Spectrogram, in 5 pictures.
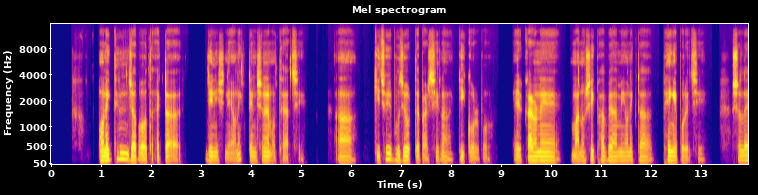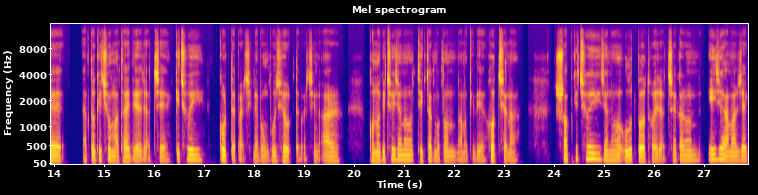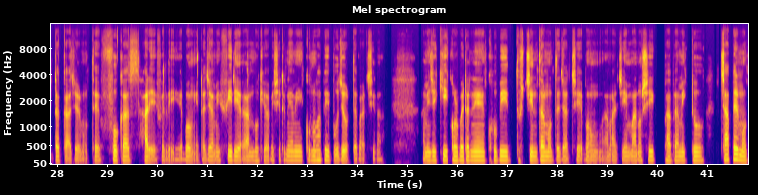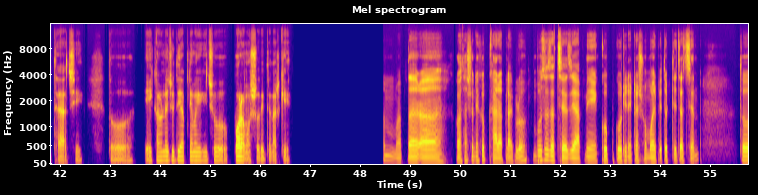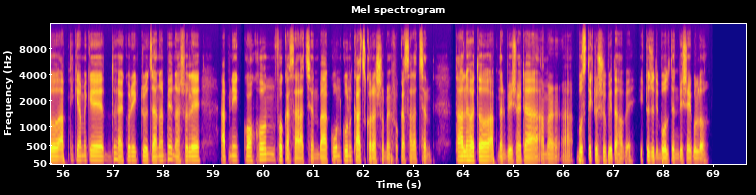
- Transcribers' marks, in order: tapping; inhale
- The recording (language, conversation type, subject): Bengali, advice, আপনি উদ্বিগ্ন হলে কীভাবে দ্রুত মনোযোগ ফিরিয়ে আনতে পারেন?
